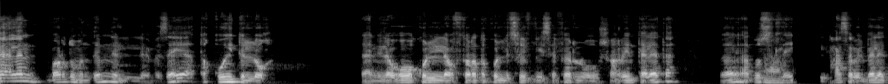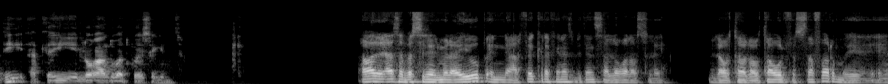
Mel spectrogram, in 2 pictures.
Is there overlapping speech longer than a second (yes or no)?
no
